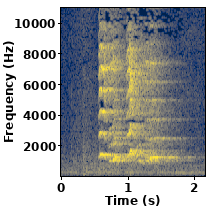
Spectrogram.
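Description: A dog's squeaky toy squeaked twice in quick succession as a Chihuahua puppy bites it: a short squeak about half a second in, then a longer one that fades out.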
